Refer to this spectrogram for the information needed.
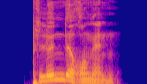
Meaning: plural of Plünderung
- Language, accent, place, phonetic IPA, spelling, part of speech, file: German, Germany, Berlin, [ˈplʏndəʁʊŋən], Plünderungen, noun, De-Plünderungen.ogg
